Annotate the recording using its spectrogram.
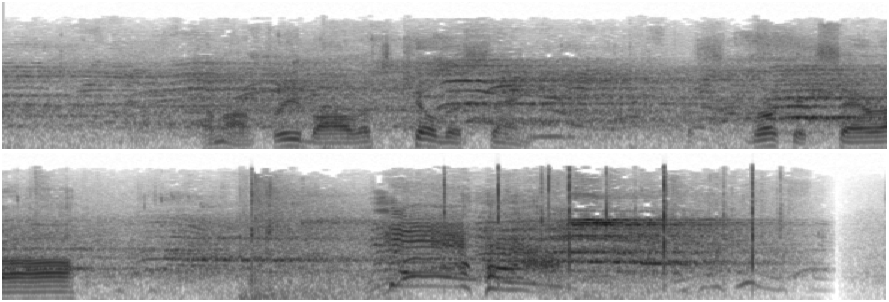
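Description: Young women shout and call out across an echoing hall.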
